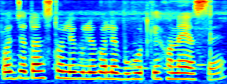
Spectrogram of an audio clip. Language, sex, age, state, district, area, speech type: Assamese, female, 30-45, Assam, Udalguri, rural, spontaneous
